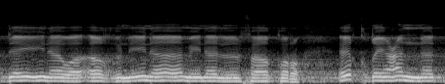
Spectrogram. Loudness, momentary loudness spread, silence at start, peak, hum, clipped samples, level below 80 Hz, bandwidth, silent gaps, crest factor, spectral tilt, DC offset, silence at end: -16 LUFS; 5 LU; 0 s; -4 dBFS; none; under 0.1%; -48 dBFS; 6.8 kHz; none; 10 dB; -8.5 dB/octave; under 0.1%; 0 s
